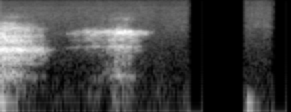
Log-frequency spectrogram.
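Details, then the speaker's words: Two quick harsh cough bursts and a soft throat clearing from an adult who has been sick with a lingering cough for about two weeks. "oh well as you can hear I'm I'm struggling over here with my cough this it's been a couple weeks for me"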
